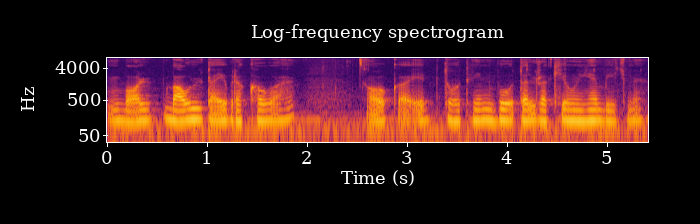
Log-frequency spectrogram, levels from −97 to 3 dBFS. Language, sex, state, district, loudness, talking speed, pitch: Hindi, male, Delhi, New Delhi, -18 LUFS, 165 wpm, 130 Hz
